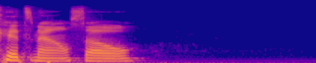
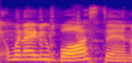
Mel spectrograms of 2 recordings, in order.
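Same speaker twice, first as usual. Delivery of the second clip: Boston accent; 4 semitones higher, 9 dB louder than usual. Shown as a demonstration. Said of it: "get into my Boston accent".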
